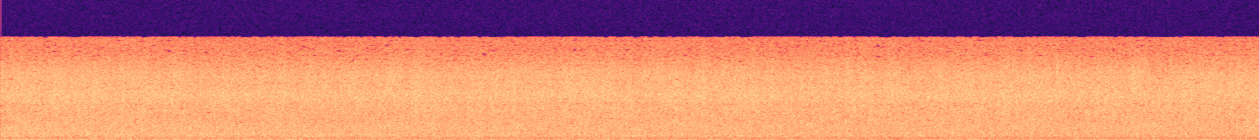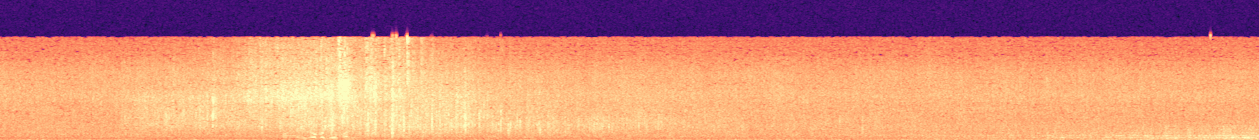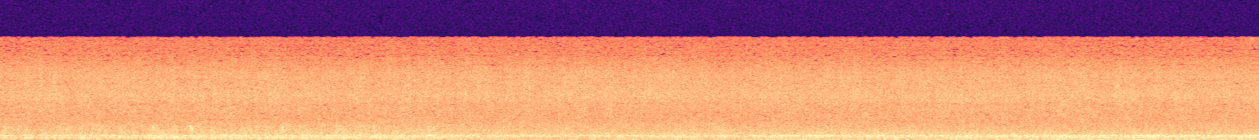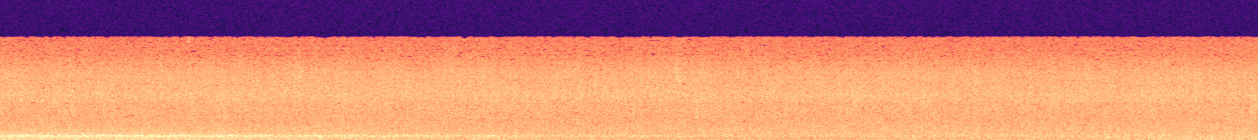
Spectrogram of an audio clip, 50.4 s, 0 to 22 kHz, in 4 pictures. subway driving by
11.2 50.3

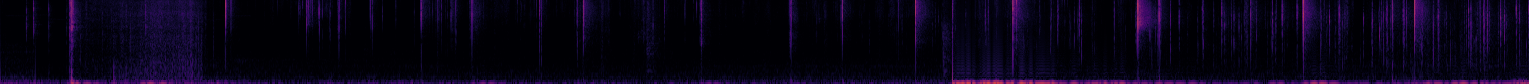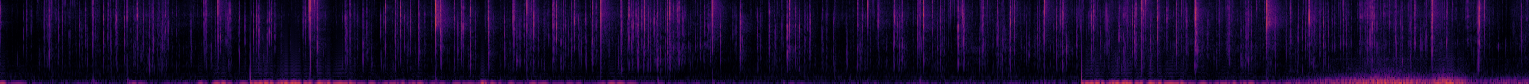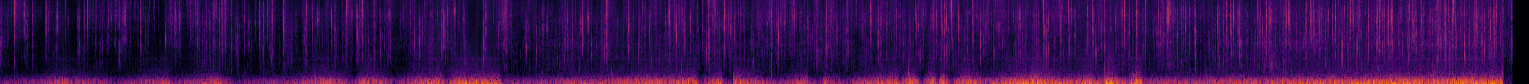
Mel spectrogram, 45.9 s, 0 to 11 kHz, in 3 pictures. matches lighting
0.2 2.4

